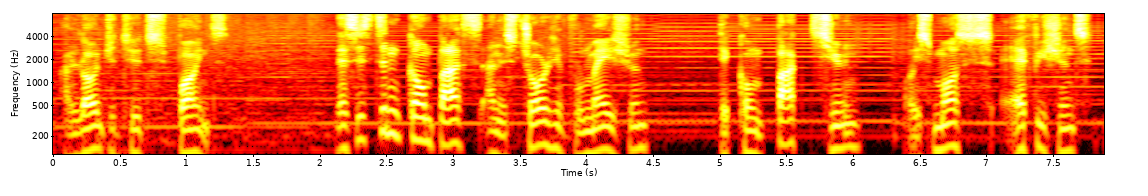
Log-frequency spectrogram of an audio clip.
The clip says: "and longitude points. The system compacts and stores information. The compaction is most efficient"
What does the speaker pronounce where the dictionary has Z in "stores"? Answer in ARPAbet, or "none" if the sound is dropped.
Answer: none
